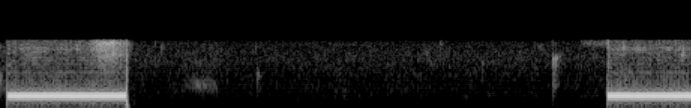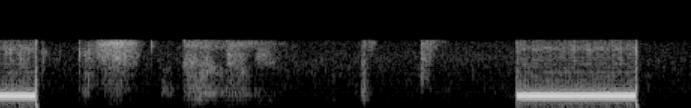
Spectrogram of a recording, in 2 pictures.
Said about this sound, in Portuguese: Vou ligar até alguém me atender. Tem nada pra fazer? O número não responde.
